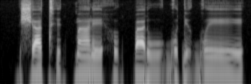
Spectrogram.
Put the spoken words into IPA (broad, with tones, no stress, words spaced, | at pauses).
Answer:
ʃa˨ tʰɪ˦ k͡pã˨ɾe˨hʊ˨ k͡pa˨ɾuː˨ɡʷɪ˦ ɗɪ˨ ɡʷeː˦˨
